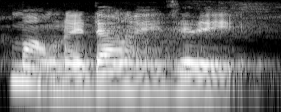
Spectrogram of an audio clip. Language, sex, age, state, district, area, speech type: Bodo, female, 30-45, Assam, Chirang, urban, spontaneous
